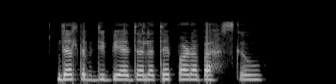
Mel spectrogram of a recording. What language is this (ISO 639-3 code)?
pus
